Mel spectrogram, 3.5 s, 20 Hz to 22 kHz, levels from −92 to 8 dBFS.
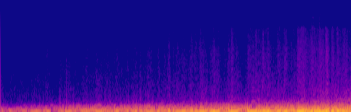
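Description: At about 0.59 to 0.66 s there is a skip ahead. Roughly 0.7 s of audio was discarded while later material was already queued, so playback leaps forward. The two sides butt together with almost no gap. Unlike a dropout, there is no silence or filler, only a missing chunk.

From about 1.19 to 1.43 s a jitter buffer speed-up follows. The receiver trimmed repeated tiny pitch-period slices, around 50 ms in total, to shrink excess buffered delay. The sound runs about 115% fast and feels hurried. Unlike resampling, the pitch stays unchanged.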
